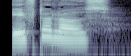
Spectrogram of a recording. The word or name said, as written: efterlods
